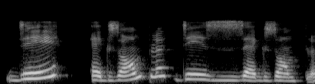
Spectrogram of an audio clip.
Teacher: So mae S yn swnio fel Z yna hefyd i helpu'r ynganiad, so mae'n liaison.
